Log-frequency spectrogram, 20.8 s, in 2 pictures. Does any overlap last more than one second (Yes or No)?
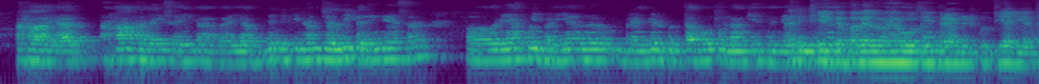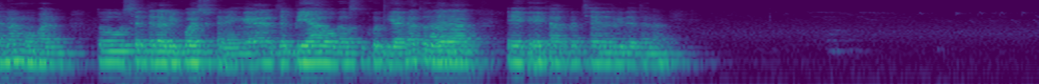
Yes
